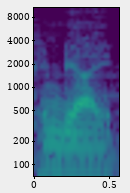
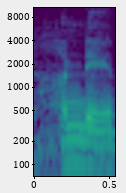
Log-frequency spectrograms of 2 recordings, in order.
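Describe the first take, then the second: First: The word is said not rhyming with Sunday. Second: The word is said to rhyme with Sunday. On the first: This is how people in India usually say it. "we obviously pronounce it as Hyundai" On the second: This is how the company's team said it should sound. "they told me, like Sunday"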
